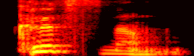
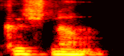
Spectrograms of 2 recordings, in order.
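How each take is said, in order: First: The middle consonant is pronounced 'ts'. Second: The middle consonant is pronounced 'sh'. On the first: The speaker calls it right. "This word here was Kritsnam" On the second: The speaker calls it wrong. "we call it as Krishnam. It's not Krishnam"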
